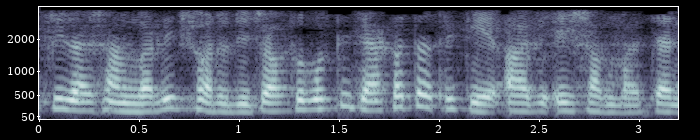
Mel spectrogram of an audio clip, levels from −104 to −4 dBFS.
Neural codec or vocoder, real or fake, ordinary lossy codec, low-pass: codec, 16 kHz in and 24 kHz out, 1.1 kbps, FireRedTTS-2 codec; fake; MP3, 32 kbps; 3.6 kHz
